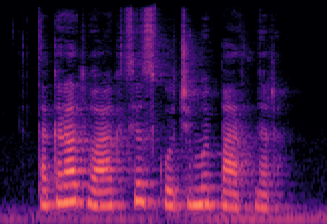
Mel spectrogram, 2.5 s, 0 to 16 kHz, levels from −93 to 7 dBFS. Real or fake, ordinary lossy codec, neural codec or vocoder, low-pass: real; AAC, 64 kbps; none; 14.4 kHz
